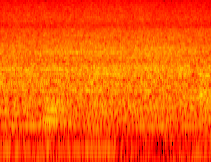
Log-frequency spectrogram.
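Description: Steady hum and hiss of background machinery in a café's room tone, between pauses in speech.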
